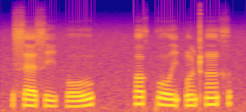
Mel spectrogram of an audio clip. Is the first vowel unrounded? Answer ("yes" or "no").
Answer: yes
